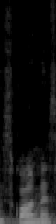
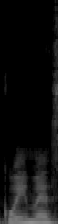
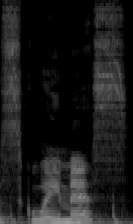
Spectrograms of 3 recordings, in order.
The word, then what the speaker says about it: squamous: have squamous squamous i always want to say squamous it just looks like squamous but i it's pronounced squamous so squamous which means flat and i always think of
